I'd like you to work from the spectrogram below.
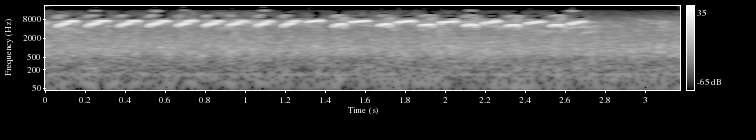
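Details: Captive white-eye tutor song, wit-wit sambung kunti style: a fast, even series of about twenty very high, thin chirped notes, then sudden quiet.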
